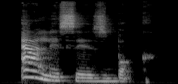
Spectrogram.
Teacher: While in John's is voiced, so the possessive morpheme is realized as a voiced sound too. And in Alice, s is a sibilant, so the possessive morpheme is realized as an extra syllable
